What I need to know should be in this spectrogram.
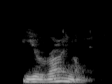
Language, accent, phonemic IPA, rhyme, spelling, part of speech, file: English, Southern England, /jʊəˈraɪnəl/, -aɪnəl, urinal, noun / adjective, LL-Q1860 (eng)-urinal.wav
- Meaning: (noun) 1. A device or fixture used for urination, particularly 2. A device or fixture used for urination: A glass vial used for examining or storing urine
